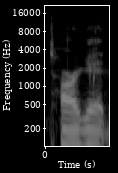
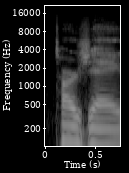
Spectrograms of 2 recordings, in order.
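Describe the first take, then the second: First: The word is said with its usual pronunciation. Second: The word is said with an altered pronunciation. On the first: "instead of Target" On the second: "she calls it Target"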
